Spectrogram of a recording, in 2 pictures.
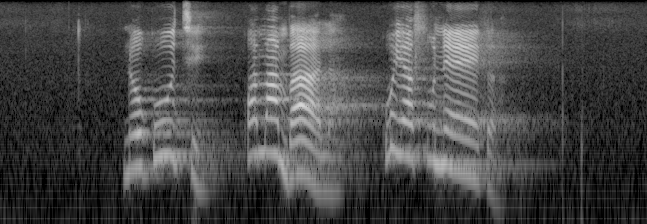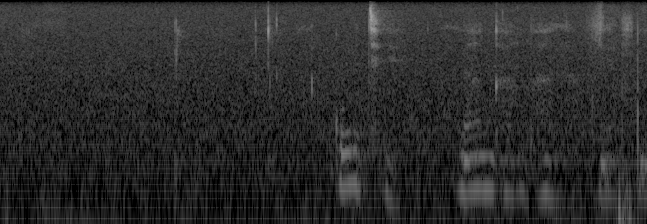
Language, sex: South Ndebele, female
